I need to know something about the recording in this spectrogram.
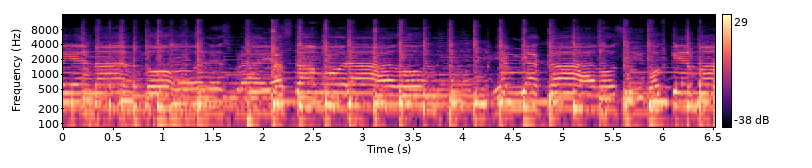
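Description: Acoustic guitars playing an instrumental break in a Mexican corrido: a lead guitar picks melodic lines with sliding notes over steadily strummed rhythm guitar and a bass line.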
